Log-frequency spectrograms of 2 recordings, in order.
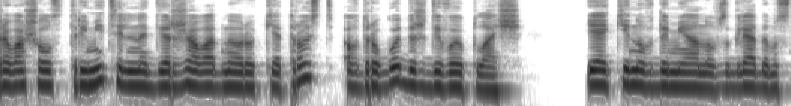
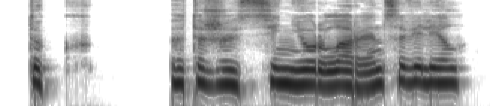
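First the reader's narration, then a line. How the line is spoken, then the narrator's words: Confused mutter. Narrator (Russian): Растерянно пробормотала экономка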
